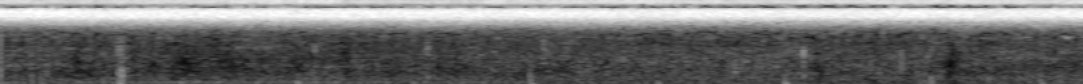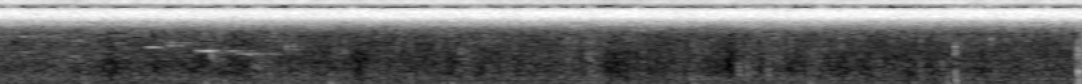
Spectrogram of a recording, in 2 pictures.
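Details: After rain on a morning mountain hike, a cicada chorus makes an unbroken, high, hissing drone throughout, with occasional faint low thuds and a brief soft chirp underneath.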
